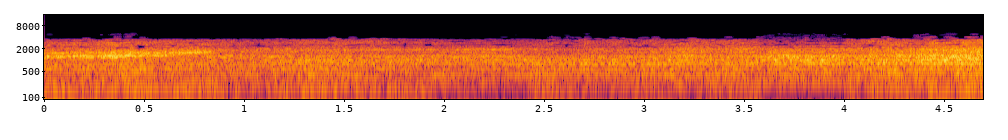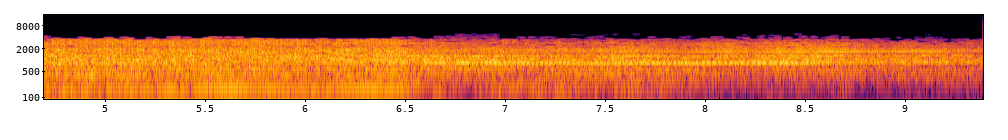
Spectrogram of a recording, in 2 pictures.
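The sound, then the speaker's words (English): A laboring aircraft engine with engine trouble sputters and strains in a loud, rough, continuous drone as the plane flies over the open ocean, swelling midway and staying steady without cutting out. No voices are heard. “Engine trouble.”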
